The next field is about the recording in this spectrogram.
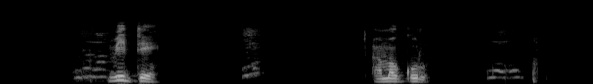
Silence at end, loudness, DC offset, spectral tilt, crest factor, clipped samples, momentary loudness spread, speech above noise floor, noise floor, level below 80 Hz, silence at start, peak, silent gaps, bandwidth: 0.6 s; -29 LUFS; under 0.1%; -6 dB/octave; 22 dB; under 0.1%; 22 LU; over 63 dB; under -90 dBFS; -72 dBFS; 0.75 s; -12 dBFS; 1.66-2.40 s, 2.67-3.63 s, 4.35-4.85 s; 7.8 kHz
